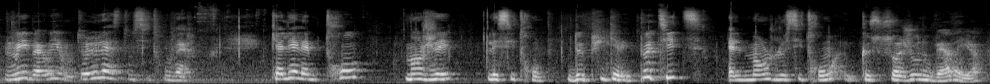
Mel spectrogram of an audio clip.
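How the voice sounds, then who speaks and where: A woman's voice: a little high, lively intonation, normal speed, darkish tone, a little hiss or hum. A woman vlogging about her family life from her home kitchen, rambling casually with lots of hesitations and self-corrections. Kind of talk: casual home vlog chat.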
